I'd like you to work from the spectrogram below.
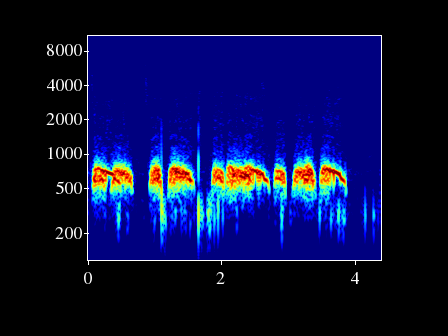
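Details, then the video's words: Spotted dove in Kon Tum, Vietnam, 26 January 2016, described as a local wild-caught bird: low hollow coos in runs of syllables, some with a slight downward slide at the end, with short pauses between phrases. "cu gay"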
